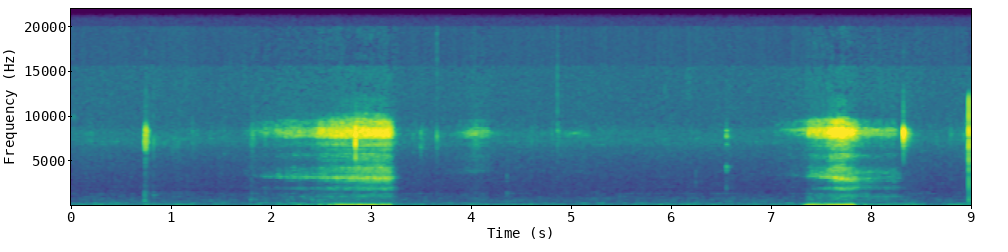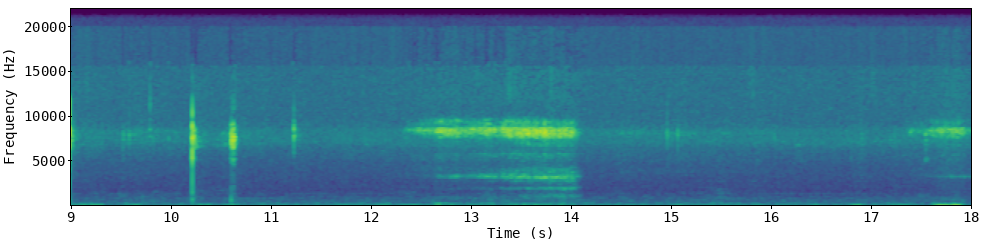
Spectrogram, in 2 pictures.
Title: guard dog snores while sleeping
